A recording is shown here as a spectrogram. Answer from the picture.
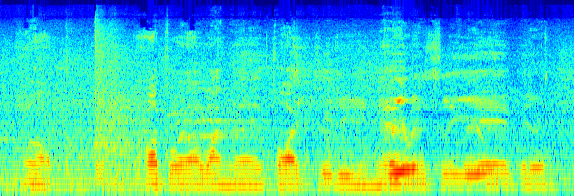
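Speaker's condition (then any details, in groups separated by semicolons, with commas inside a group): MND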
